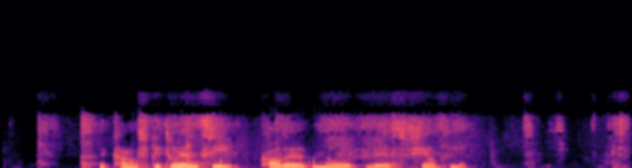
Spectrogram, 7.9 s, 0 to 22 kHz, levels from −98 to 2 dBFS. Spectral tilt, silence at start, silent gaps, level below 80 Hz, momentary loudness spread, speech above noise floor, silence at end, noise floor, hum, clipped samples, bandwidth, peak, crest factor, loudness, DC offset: -6 dB/octave; 0.5 s; none; -56 dBFS; 17 LU; 45 dB; 0.05 s; -64 dBFS; none; under 0.1%; 7.4 kHz; -2 dBFS; 18 dB; -19 LUFS; under 0.1%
